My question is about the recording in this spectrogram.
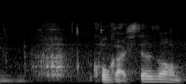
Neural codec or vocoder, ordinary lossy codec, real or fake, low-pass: none; none; real; none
